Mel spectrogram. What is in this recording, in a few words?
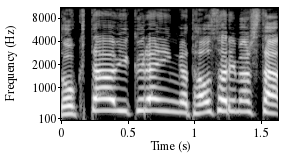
Announce Wickeline Die, JPN; Eternal Return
